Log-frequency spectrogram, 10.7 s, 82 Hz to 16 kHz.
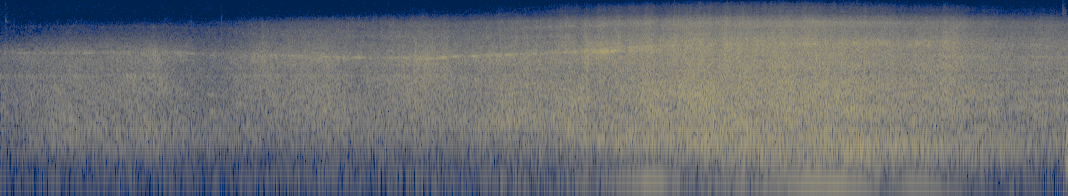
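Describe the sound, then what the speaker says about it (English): An RAF Airbus A400M Atlas turboprop transport flies past at the Cosford air show, its propeller engines making a loud, sustained drone and roar that swells slightly as it passes, with no voices. "Great to see the Atlas fleet getting a bit of airtime, because it's an aircraft we see so rarely at air shows"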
